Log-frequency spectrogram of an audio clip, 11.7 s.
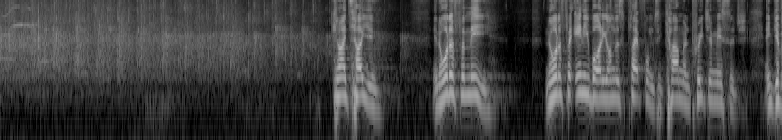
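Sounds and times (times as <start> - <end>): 
crowd clapping: 0.0 - 6.3
speech: 5.0 - 5.8, 6.5 - 7.5, 8.2 - 11.7.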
